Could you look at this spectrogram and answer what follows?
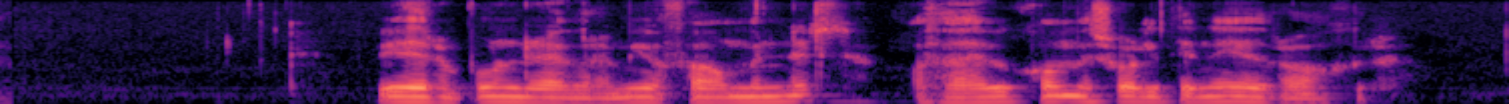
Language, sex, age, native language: Icelandic, male, 50-59, Icelandic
